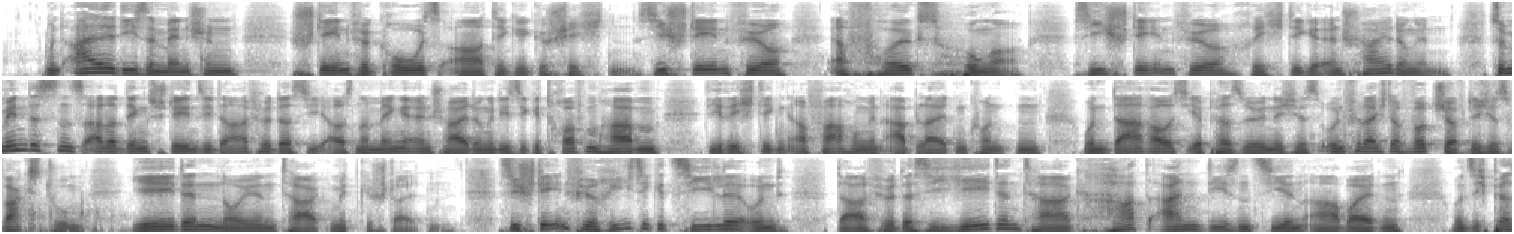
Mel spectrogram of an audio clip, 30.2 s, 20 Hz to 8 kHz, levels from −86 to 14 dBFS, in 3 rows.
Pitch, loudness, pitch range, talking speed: 115 Hz, -19 LUFS, 105-130 Hz, 135 wpm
